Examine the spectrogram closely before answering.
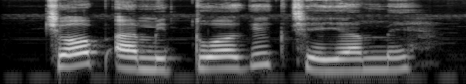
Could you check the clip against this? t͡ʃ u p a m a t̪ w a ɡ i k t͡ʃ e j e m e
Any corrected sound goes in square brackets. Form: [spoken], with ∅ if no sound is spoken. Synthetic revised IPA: t͡ʃ [o] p a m [i] t̪ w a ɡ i k t͡ʃ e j [a] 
